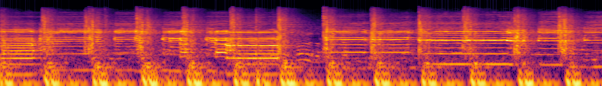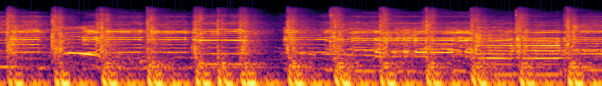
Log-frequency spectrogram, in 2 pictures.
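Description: Live band music: a homemade wind instrument built from pipe plays a melody of held, reedy notes over a steady, even beat.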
